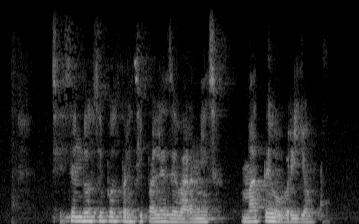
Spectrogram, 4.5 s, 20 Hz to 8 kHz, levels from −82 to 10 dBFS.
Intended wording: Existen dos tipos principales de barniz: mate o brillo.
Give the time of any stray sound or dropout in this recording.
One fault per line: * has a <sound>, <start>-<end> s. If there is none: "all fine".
all fine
